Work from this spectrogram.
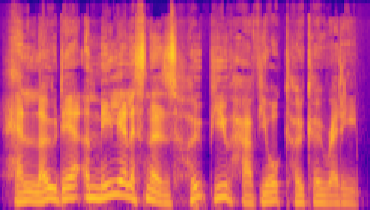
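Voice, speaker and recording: A man's voice: mid-range voice, very animated, normal speed, warm tone, dry recording, studio quality. A man hosting a podcast, reading a playful scripted introduction to listeners. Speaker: podcast host.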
